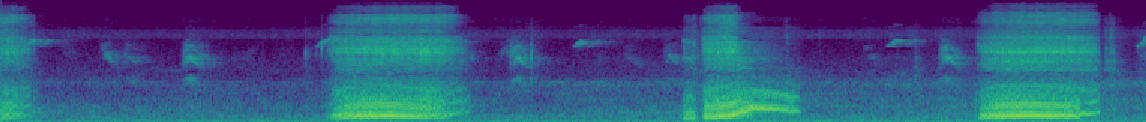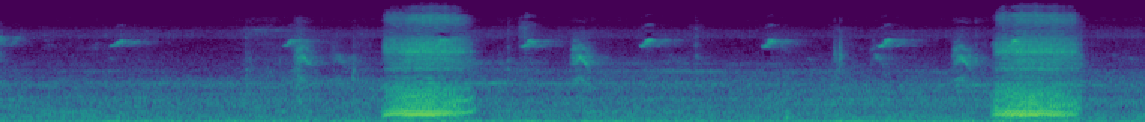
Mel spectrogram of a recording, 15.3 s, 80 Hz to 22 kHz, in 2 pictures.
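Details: An agitated squirrel in Borken-Singlis, Germany, on 20 August 2021, makes defensive harsh, throaty growling bursts about every two seconds toward the person filming, with faint bird chirps behind.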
